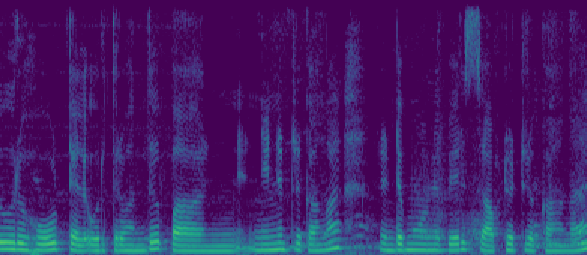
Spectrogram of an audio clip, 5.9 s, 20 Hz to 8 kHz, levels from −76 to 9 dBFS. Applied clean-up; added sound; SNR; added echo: none; none; none; none.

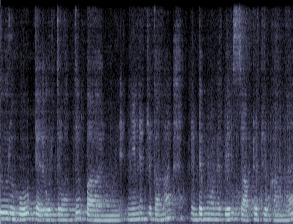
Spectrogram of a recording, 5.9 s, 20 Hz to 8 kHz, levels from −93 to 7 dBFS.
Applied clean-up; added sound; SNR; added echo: neural separator model SepFormer DNS4.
